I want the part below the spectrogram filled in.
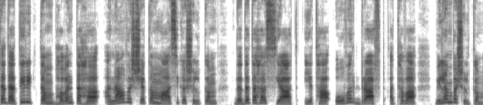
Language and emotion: Sanskrit, neutral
